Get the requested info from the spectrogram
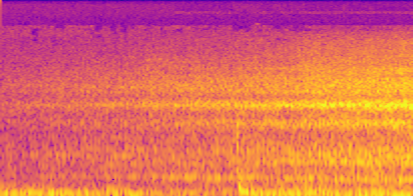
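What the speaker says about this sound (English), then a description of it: "I'm about to get hit by a train" A train rushes in to hit the player in the video game Turnout, its rumble and steady horn-like tones building, then swelling sharply near the end with no voices.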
